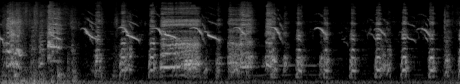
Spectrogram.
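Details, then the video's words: At night, young chicks struggle to join their sleeping mother hen on a nest perch. Bright descending peeps sound among loud rustling and scraping bursts, with a few short clucks. "Mother Chicken Calling Chicks Go to Sleep - Baby Chicken Chirping Noises"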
